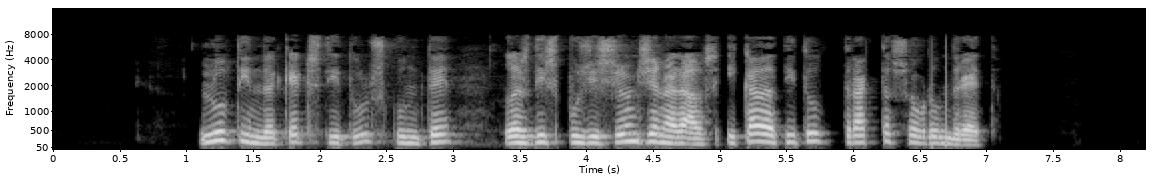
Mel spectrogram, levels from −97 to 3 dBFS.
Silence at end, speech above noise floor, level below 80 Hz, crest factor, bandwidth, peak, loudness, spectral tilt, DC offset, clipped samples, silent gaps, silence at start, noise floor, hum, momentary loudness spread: 1.25 s; over 72 dB; -56 dBFS; 18 dB; 8 kHz; -2 dBFS; -18 LUFS; -6 dB/octave; under 0.1%; under 0.1%; none; 1.1 s; under -90 dBFS; none; 8 LU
